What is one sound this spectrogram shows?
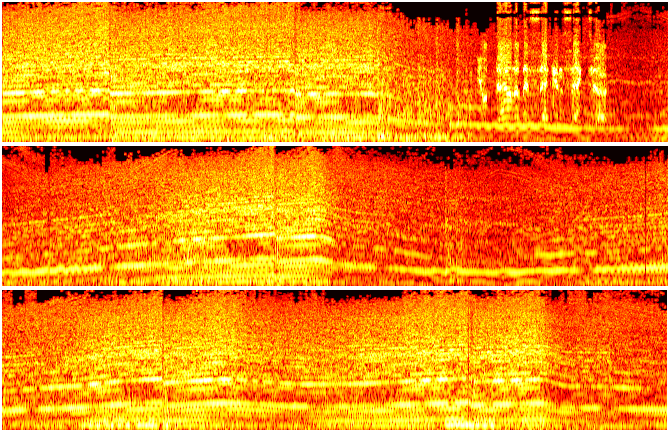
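A racing car engine screams loudly, rising through the gears and dropping as it brakes for corners.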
